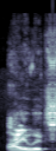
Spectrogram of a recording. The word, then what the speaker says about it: islets: white flowers in whites he literally just pronounced eyelets correctly uh in his dialogue narrator and now you're pronouncing it incorrectly again the coast too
